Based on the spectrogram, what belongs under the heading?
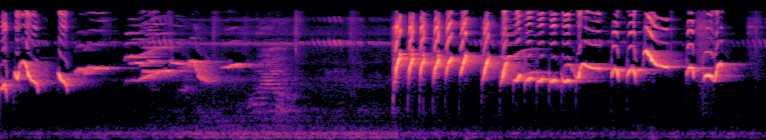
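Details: Captive leafbird valued for its melodious whistling, singing a lure song for sluggish birds: a few scattered whistled slurs, a quiet gap, then a dense, rapid stream of high warbled notes with constant low humming noise.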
